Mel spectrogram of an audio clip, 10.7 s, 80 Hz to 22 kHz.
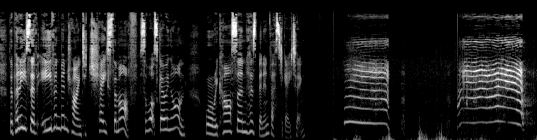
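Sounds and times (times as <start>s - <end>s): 
speech: 0.2s - 6.2s
white mountain goat bleating: 6.9s - 7.8s, 9.2s - 10.7s.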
